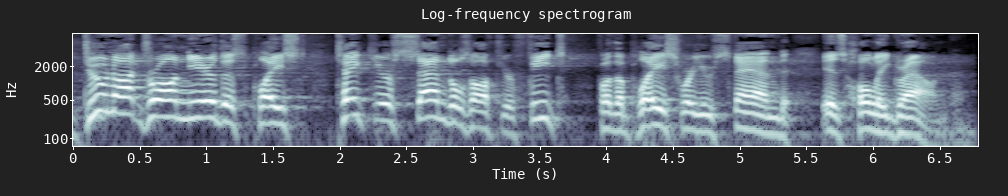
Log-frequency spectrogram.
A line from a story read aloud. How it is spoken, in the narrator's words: the word of the Lord came booming out from the midst of the bush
